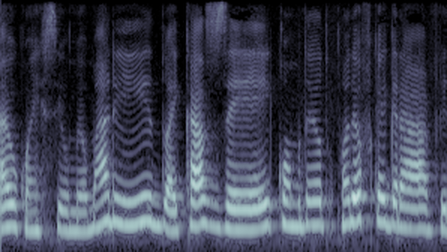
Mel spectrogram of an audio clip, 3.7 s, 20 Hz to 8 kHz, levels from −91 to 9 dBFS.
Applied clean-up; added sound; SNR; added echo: none; none; none; none.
